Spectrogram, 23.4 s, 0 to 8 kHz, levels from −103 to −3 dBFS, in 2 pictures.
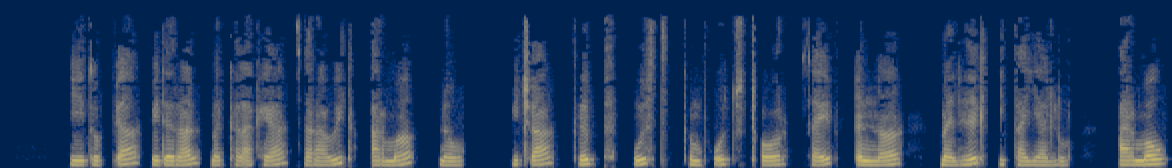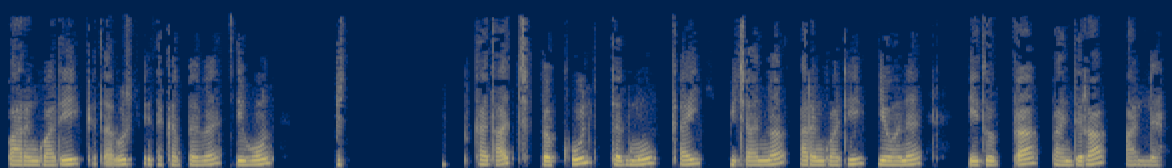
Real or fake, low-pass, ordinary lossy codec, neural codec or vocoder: real; 7.2 kHz; MP3, 32 kbps; none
